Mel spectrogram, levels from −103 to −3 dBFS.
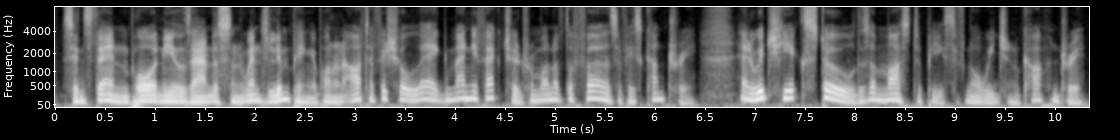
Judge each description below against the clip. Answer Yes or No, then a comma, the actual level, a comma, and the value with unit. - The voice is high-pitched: No, low, 120 Hz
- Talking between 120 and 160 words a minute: No, average, 175 wpm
